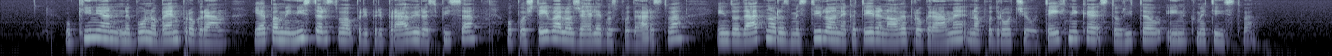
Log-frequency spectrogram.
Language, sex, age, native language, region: Slovenian, female, 18-29, Slovenian, Gorenjska region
